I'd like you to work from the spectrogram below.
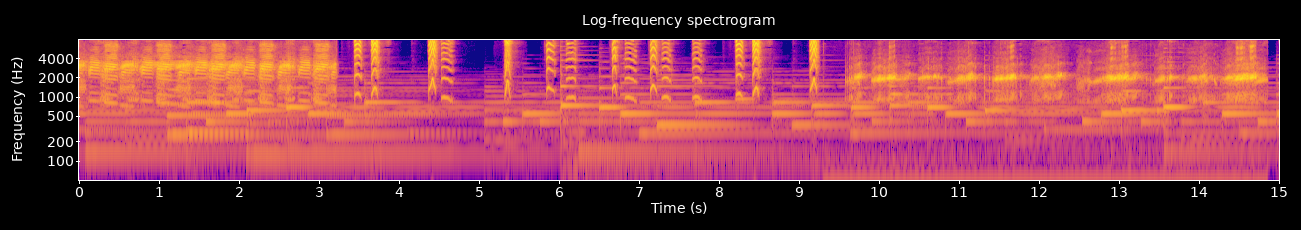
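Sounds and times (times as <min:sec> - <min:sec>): frog croaking: 0:00.0 - 0:03.8, 0:05.3 - 0:08.6, 0:09.2 - 0:14.9
short squeaks: 0:03.5 - 0:03.8, 0:04.4 - 0:04.7, 0:05.3 - 0:08.6.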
